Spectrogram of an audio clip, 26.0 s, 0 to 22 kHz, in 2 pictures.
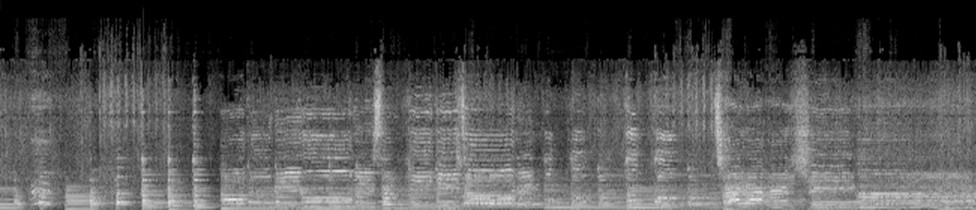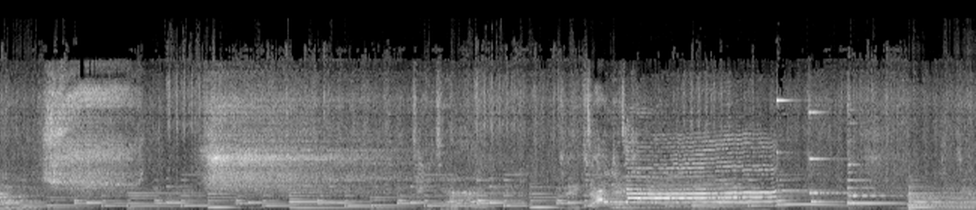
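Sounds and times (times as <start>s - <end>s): instrumental accompaniment: 0.0s - 26.0s
voices singing long notes: 3.0s - 23.6s.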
